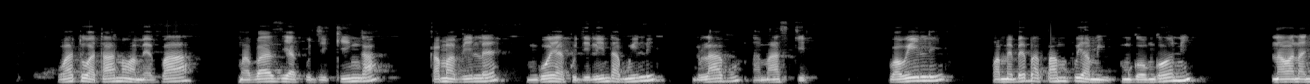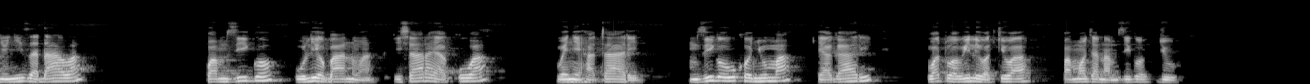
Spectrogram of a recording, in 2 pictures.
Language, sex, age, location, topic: Swahili, male, 25-35, Kisumu, health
